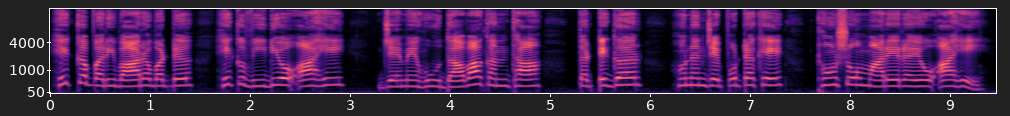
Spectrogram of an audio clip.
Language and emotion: Sindhi, neutral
